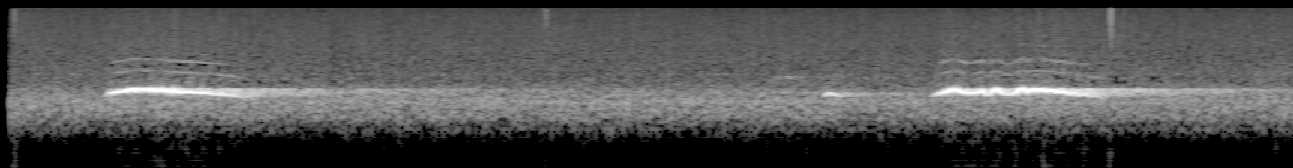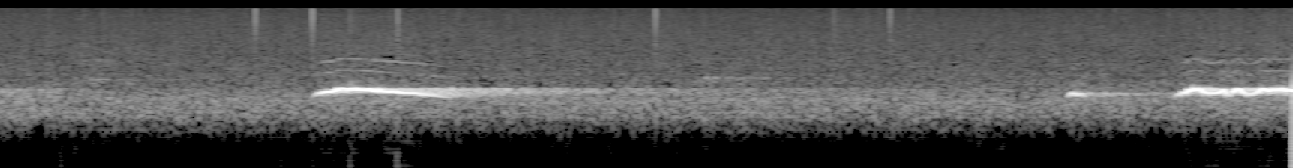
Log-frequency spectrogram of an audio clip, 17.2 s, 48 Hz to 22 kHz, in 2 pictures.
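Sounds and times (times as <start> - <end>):
tawny owl calling: 0.7 - 2.7, 5.2 - 8.5, 10.7 - 13.7, 15.7 - 17.2.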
